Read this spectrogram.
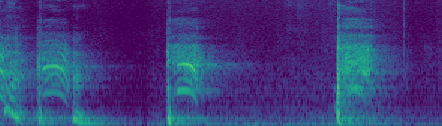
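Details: Adult speaker at a Korea–Philippines summit gives three separate voiced coughs mixed with throat clearing, with short pauses between them: cough.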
